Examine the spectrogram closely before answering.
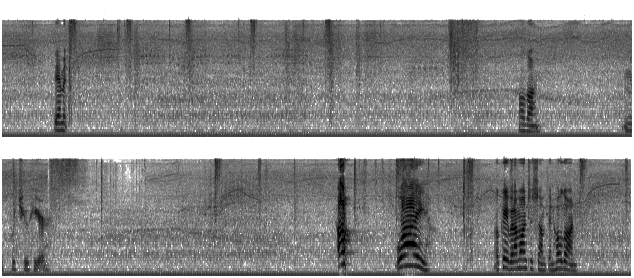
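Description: A young woman speaks in short bursts close to a microphone.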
